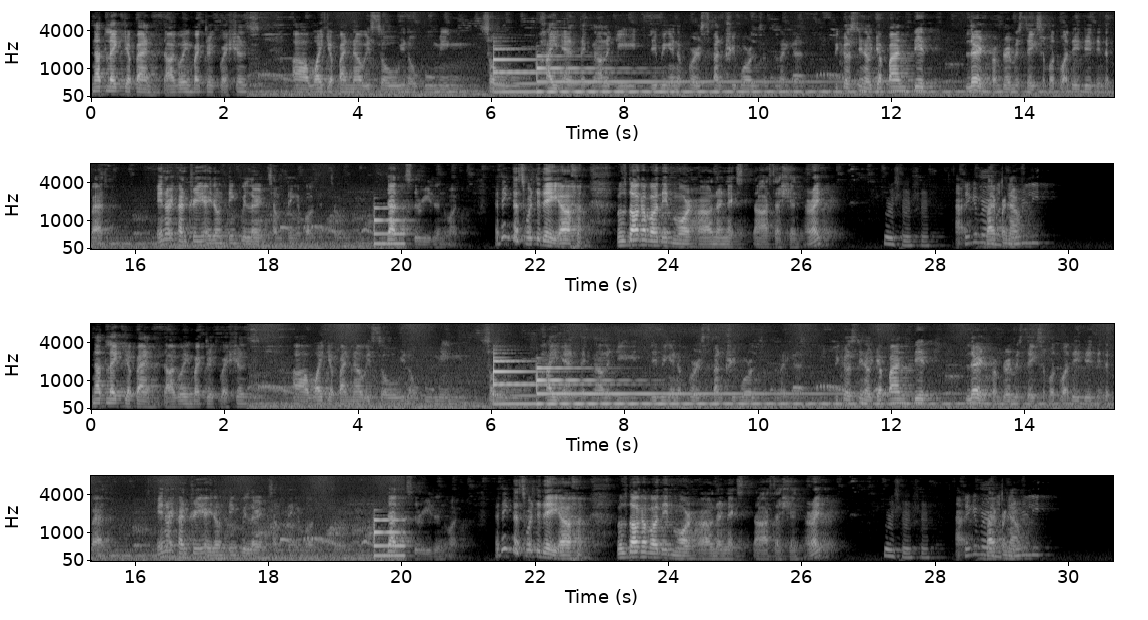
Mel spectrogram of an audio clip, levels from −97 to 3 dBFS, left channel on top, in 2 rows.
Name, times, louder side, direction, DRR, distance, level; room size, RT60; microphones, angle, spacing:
voice 1, 0.0-10.7 11.1-12.6 13.1-15.6 16.3-18.7 19.0-19.2 19.7-20.8 21.4-26.3 28.3-28.5 28.7-29.3, left 3 dB, 80° left, 5 dB, 3.4 m, -37 dB
sound 1, 2.3-20.1, right 3 dB, 35° right, 1.1 m, -38 dB
voice 2, 27.2-28.0 28.4-29.6, left 1 dB, 15° left, 6 dB, 2.3 m, -50 dB
28.0 x 24.5 x 7.6 m, 0.63 s
head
